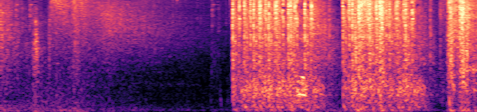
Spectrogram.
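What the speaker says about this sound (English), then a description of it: "Shots ring out." Rapid bursts of CS:GO gunfire crack out in a tense late-round firefight, dense and loud, with shots layered over a steady game background and swelling into heavier volleys partway through.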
